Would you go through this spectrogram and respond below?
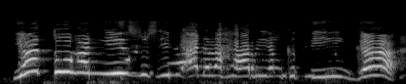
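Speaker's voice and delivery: high, loud, slow exclamation easing gradually; fervent cry to God. Retold or imitated. Patient realizing it is the promised third day, fervent cry. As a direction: cry out in awe as the promise comes back.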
